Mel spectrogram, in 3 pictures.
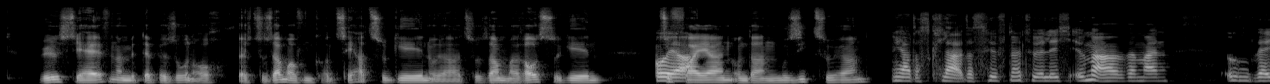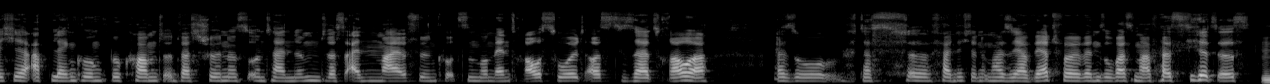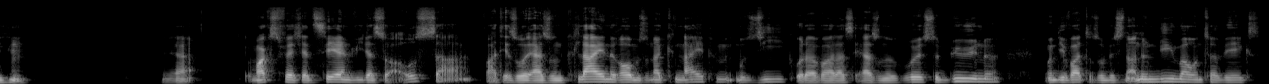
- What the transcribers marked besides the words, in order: other background noise; tapping; "große" said as "größe"
- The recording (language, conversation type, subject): German, podcast, Welche Musik tröstet dich bei Liebeskummer?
